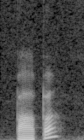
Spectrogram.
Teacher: En el primer caso tenemos el papá, el acento está en la segunda A, por lo que es padre. Papa, el acento está en la primera A, por lo que es el Santo Padre.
